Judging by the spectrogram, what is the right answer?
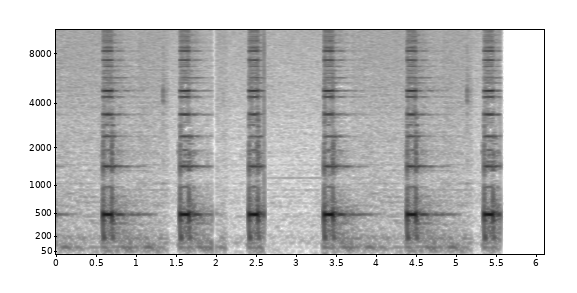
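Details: ECG heart monitor beeping: short, clear tonal beeps, one per heartbeat, at about 60 a minute.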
